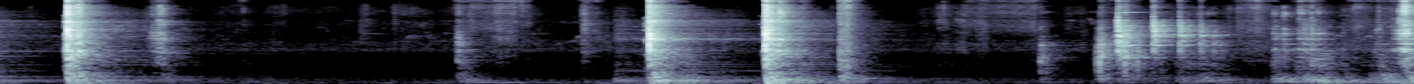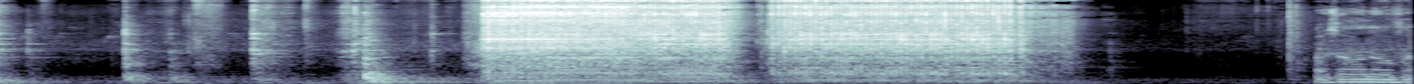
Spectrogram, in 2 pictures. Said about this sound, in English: Now I'm about to hit it with a sledge and it should pop off.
